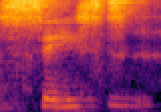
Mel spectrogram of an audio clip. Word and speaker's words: cease: Sees has a Z sound at the end and cease has an S.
